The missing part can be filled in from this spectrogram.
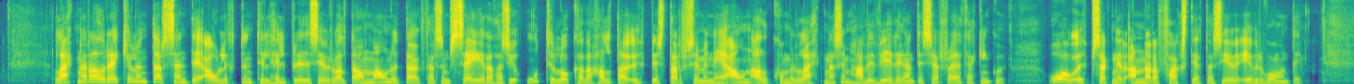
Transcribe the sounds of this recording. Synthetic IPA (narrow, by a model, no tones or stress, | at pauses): lajhknaɾaðɾeːjcalʏnt̪aɾ̥sɛnt̪ɪʔaːwlɪxt̪ʏnt̪ʰɪlɦɛlpɾɪːðɪsɪːvɪɾvalt̪aːwmaːwnʏt̪aːɣθḁsɛmseːjɪɾaðθasjɛuːt̪ʰɪlːoːwkaðaɦalt̪aːʔʏhpɪst̪aɾ̥fsɛmɪnːɪa̰ːwna̰ðkʰɔːmʏlajhknasɛmɦaːvɪvɪːðɪɣant̪ɪsjɛr̥fɾajðɪθɛhciŋkʏ | ɔɣʏhpsaknɪɾʔa̰nːaɾafaːkst̪jajht̪asjɛʏʔɪːvɪɾvoːwɣant̪ɪ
